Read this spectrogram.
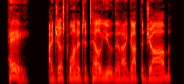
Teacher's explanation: with a flat, quiet voice and a drop at the end, you would know immediately that something is wrong.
